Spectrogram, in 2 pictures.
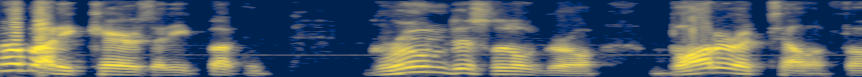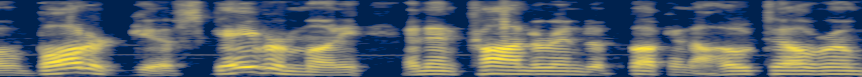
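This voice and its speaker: A man with an animated tone at a moderate pace, the sound dry and close with no echo. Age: 60s. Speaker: livestreamer and air conditioning worker. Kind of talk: casual livestream chat.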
